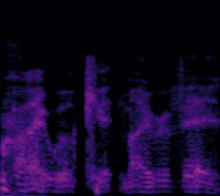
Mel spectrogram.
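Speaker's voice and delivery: put-on demonic voice, hushed. Storyteller voicing Trigara as the veil falls back, demonic voice. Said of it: "in his demonic voice".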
